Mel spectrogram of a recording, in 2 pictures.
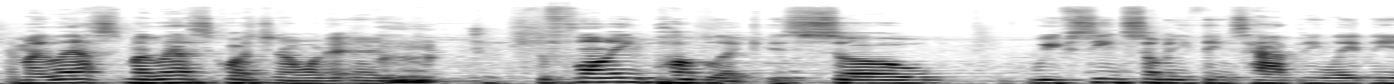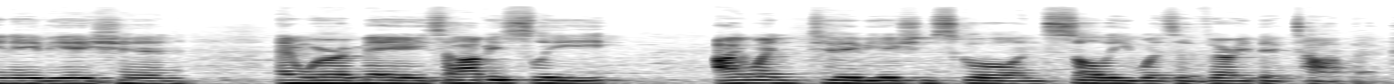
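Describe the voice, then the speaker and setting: A man with a mid-range voice works as an interviewer. His questions are earnest, deliberate and wordy. Faint background noise sits behind him. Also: medium pitch, fairly even intonation. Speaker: interviewer, aviation enthusiast.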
